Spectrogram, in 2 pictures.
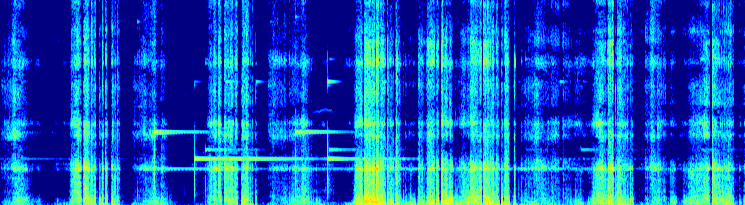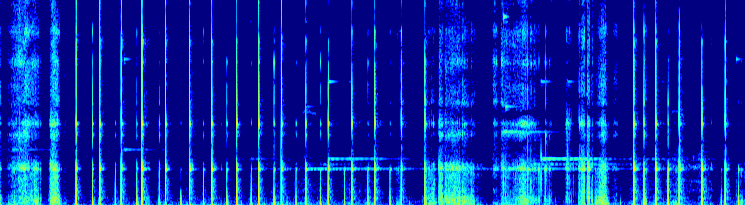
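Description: A small hanging wind chime with hollow metal tubes and a wooden top bar is held by its string and struck and tapped with its wooden striker piece held in the other hand. The first half is a series of soft, broadband scraping and rustling bursts. It then shifts to rapid, sharp metallic taps with thin, bright ringing tones held underneath.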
